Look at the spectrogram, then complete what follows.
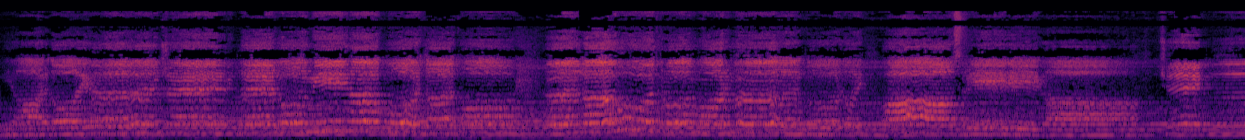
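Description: Orthodox church chant sung in Romanian, voices singing a slow melodic line over a steady held drone note.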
